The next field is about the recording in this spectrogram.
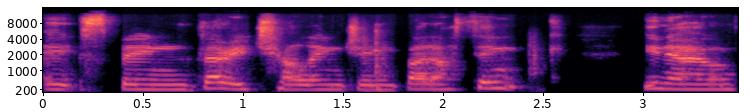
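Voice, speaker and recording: Heard in a dry, close sound with no echo, a woman in an English accent speaks at medium pitch. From England. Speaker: former nurse, wellness speaker. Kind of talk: personal testimony talk. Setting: video call. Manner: halting, many fillers.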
